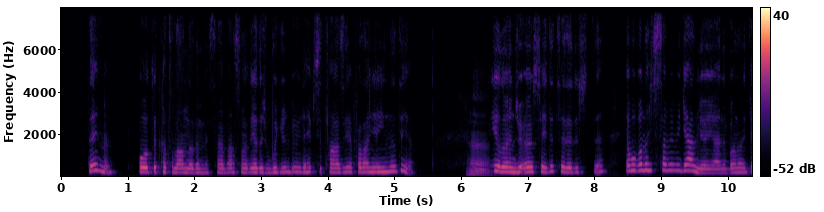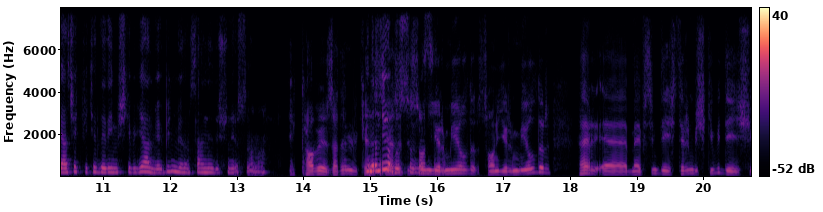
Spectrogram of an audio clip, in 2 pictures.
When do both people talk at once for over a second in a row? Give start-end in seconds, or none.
14.9-16.1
